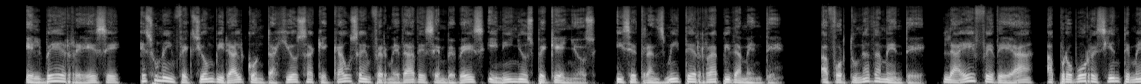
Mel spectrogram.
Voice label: Radio Ad Spanish; 30 seconds; VRS

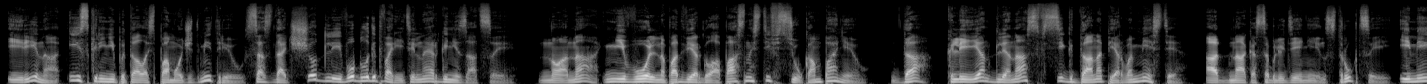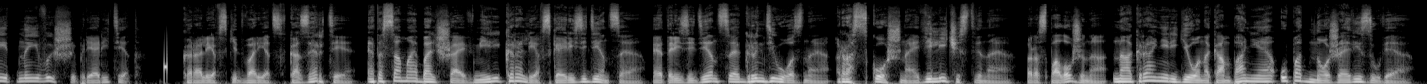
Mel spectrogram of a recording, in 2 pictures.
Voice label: Audio Book Russian

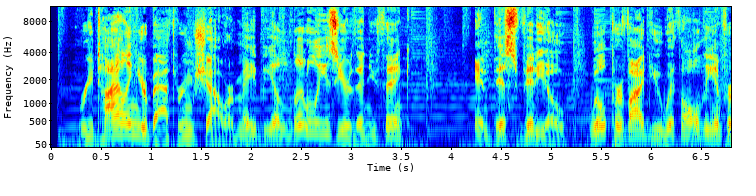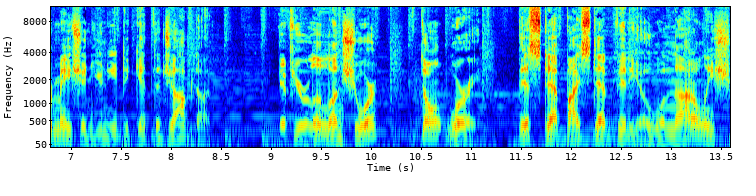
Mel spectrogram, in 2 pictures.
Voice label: Instructional

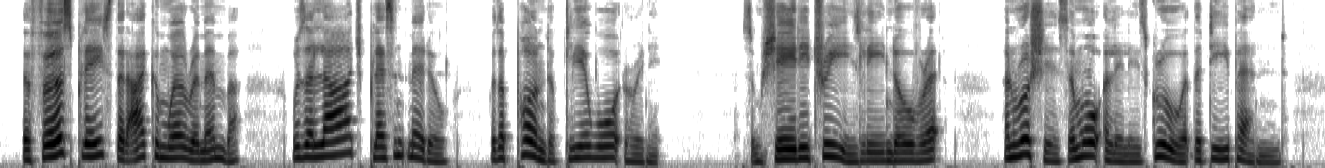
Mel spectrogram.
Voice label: Yorkshire

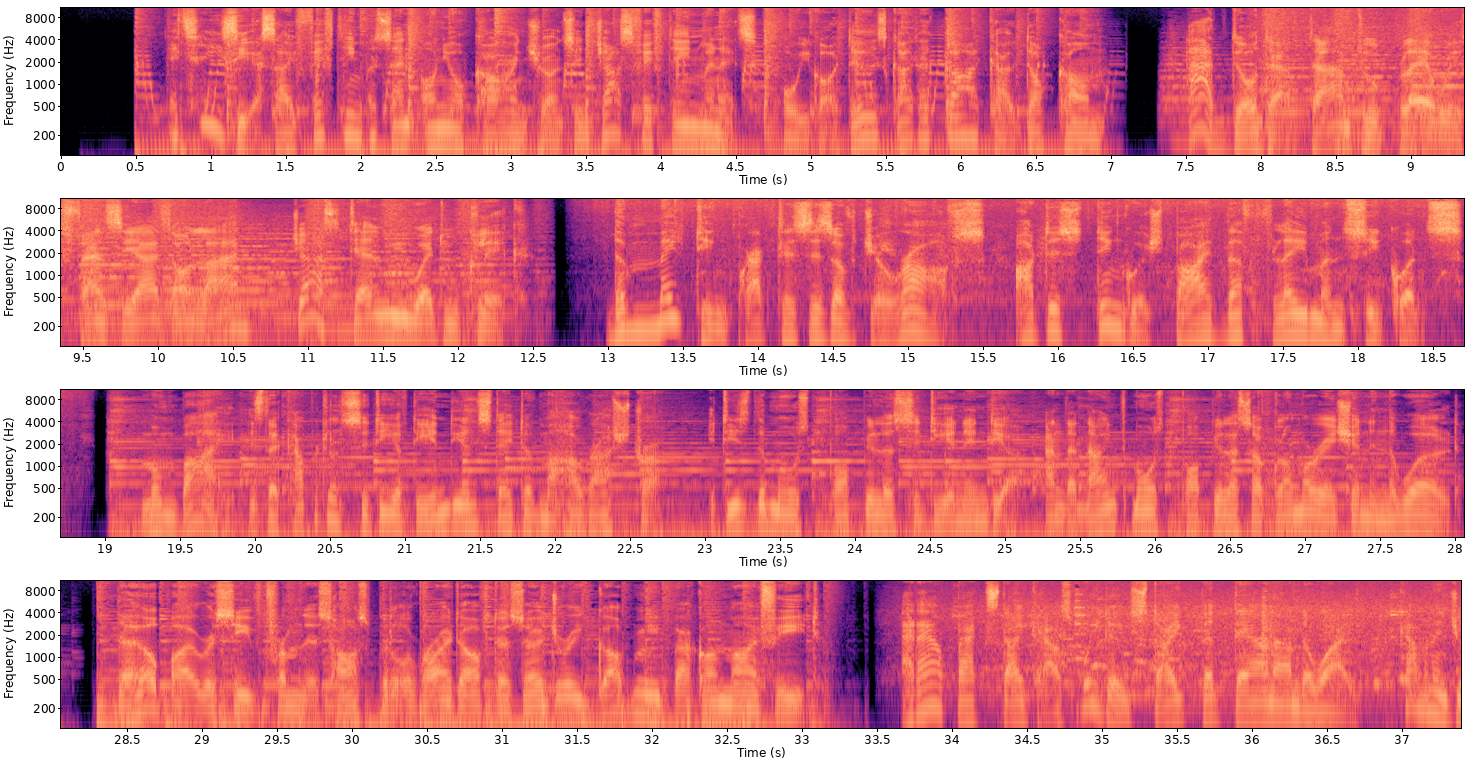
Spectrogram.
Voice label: Characters Accents Voice-over Stereo

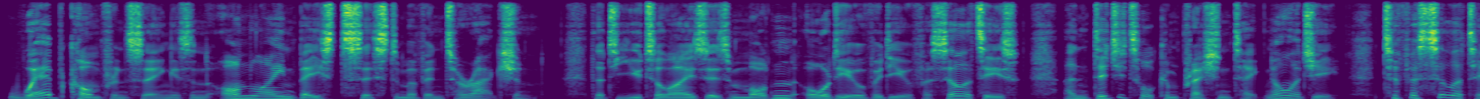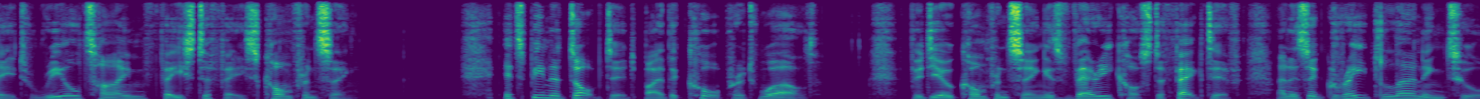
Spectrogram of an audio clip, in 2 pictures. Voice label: elearning

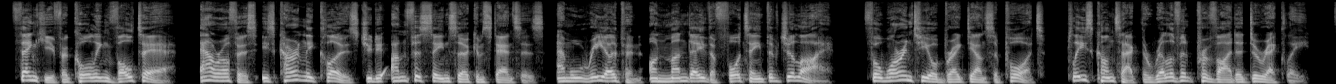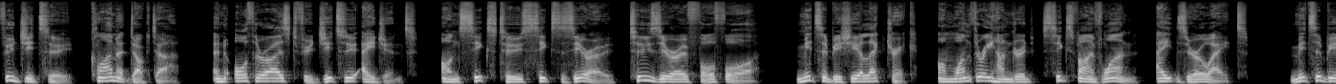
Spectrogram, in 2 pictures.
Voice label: On Hold Phone Message

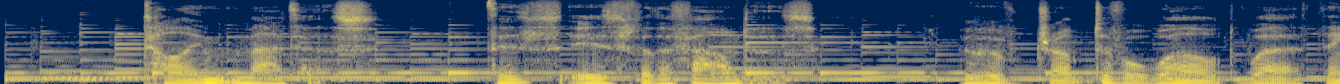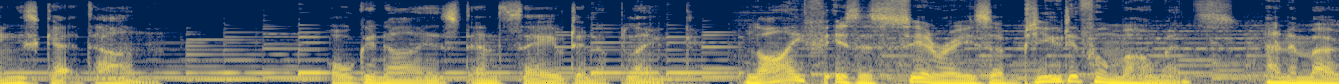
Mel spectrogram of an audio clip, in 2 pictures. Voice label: British Commercial

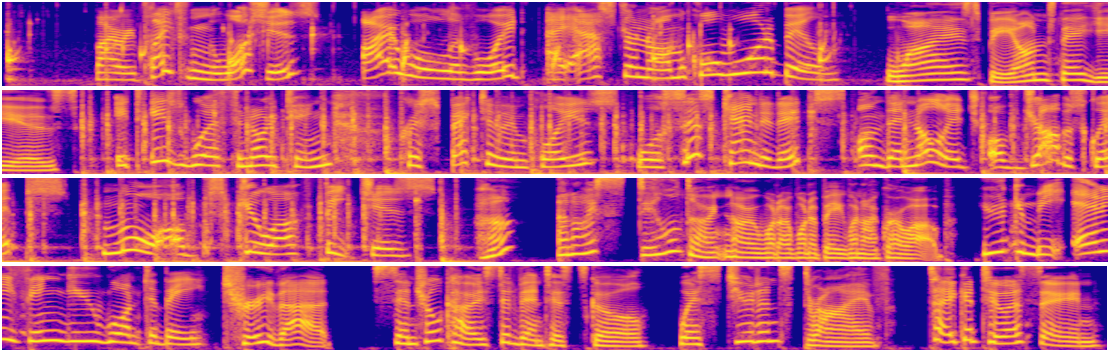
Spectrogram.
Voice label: Radio; CCAS

